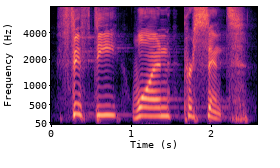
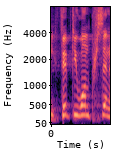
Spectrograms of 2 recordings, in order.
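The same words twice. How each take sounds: First: FIFTY, ONE, PERCENT drawn out with pauses; deliberate pauses splitting "Fifty-one percent"; slow, emphatic repeat. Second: Said in the usual way. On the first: Real, not acted. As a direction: land "Fifty-one percent" very slowly, word by word. Repeats statistic slowly for impact.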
